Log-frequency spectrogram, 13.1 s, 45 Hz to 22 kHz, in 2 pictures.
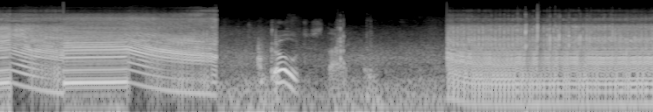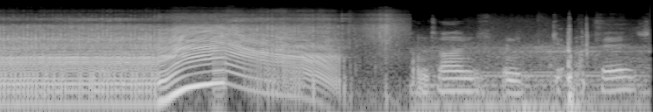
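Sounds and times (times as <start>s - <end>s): chainsaw idling and revving: 0.0s - 2.2s, 4.5s - 10.2s.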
